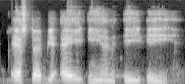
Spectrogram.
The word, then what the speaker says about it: swanee: S W A N E E. And it's pronounced swanee. Swanee or swanee. Well, I'll swanee.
